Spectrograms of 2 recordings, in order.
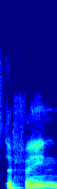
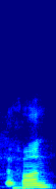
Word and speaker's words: Stéphane: Just Stéphane, even though the E on the end, it's still pronounced Stéphane.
